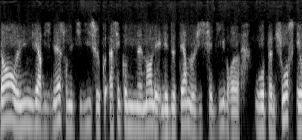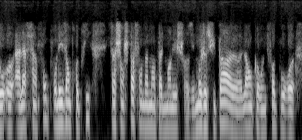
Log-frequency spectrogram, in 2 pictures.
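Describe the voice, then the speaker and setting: A man with a Provençal accent at a fairly high pitch, ordinary pitch variation, a moderate pace, and a dry, close sound with no echo. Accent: southern French (Provence). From southern France, Toulon. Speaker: software company CEO. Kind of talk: interview.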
